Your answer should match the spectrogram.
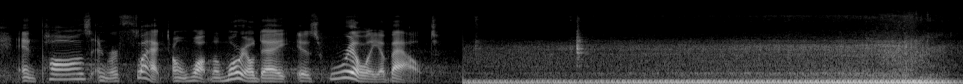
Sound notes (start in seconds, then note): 4.6 motorcycle engine roaring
